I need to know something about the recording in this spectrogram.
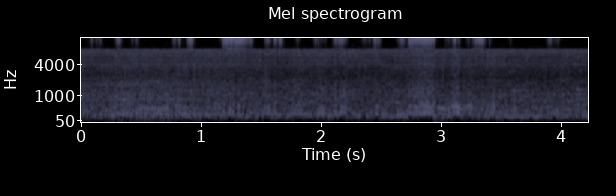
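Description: Quiet room tone: a faint, steady background hiss with no distinct event.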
